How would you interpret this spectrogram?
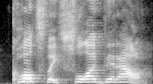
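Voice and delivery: normal talking voice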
